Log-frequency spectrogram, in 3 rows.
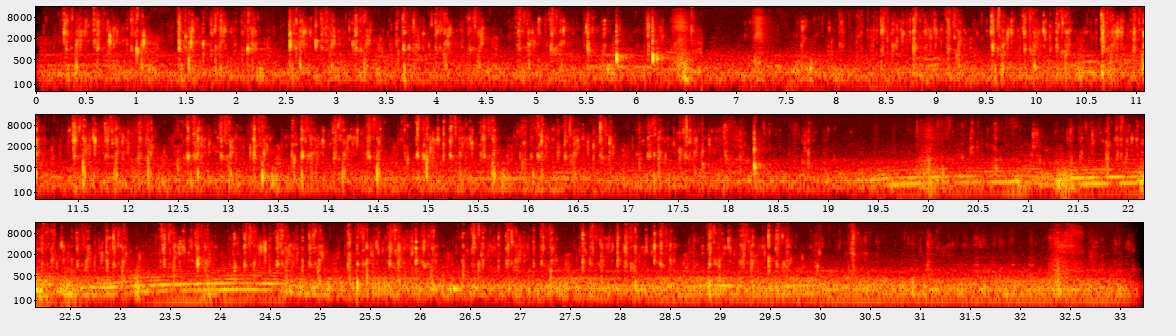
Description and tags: rhythm dog drinking 1
Rhythm of a dog drinking water (Barcelona). Recorded with MD Sony MZ-R30 & ECM-929LT microphone.
dog, drinking, rhythm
